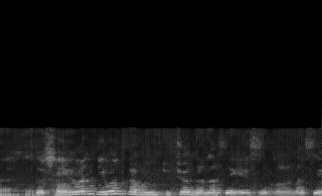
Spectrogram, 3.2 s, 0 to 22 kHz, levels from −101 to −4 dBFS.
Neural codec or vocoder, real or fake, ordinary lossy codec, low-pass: codec, 16 kHz, 4 kbps, X-Codec, WavLM features, trained on Multilingual LibriSpeech; fake; none; none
